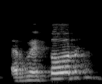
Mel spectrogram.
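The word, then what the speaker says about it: retors: Pero resulta que buscando en el diccionario en francés, retor suena exactamente igual que retor, que es retor terminado en S, porque en el francés la S no se lee, no se dice.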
